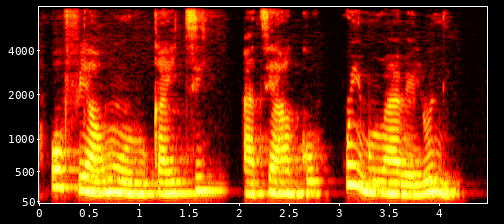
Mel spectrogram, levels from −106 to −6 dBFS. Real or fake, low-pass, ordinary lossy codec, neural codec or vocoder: real; none; none; none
